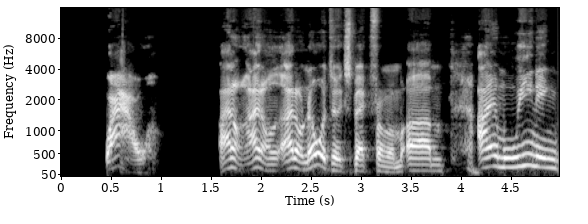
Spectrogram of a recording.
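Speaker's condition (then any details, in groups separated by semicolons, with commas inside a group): No condition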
